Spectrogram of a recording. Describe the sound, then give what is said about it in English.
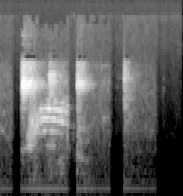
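A house cat meows loudly and insistently, yelling at a dog, one long drawn-out cry followed by two shorter ones, with no talking over it. “I hear the cat meow.”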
